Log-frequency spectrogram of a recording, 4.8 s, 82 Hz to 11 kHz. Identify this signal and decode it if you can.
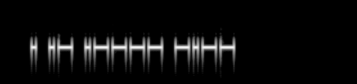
Morse code, heard as a keyed tone, about 20 wpm, 700 Hz. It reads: EA1Y
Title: DXCC-100 Call Signs - 4 Characters - 20wpm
